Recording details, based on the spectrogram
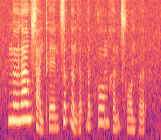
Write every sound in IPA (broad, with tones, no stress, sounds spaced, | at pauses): ŋ œː˥ l aː˥ w s aː˨˩ j pʰ ɛː˨ n t͡s ɐ˥ p̚ j ɐ˨˩ j l ɐ˧ p̚ j ɐ˧ t̚ k ɔː˥ m h ɐ˨˥ n t͡sʰ ɔː˨ j p ɐ˨˥ t̚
